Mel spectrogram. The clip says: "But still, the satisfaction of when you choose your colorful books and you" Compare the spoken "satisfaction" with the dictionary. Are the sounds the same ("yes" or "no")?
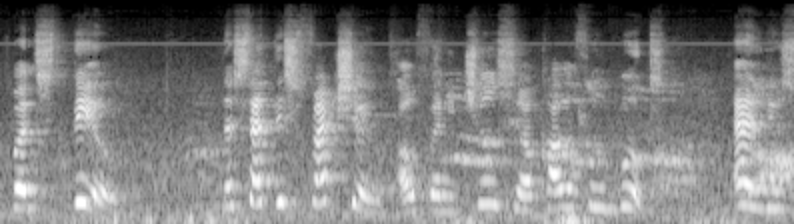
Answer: yes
